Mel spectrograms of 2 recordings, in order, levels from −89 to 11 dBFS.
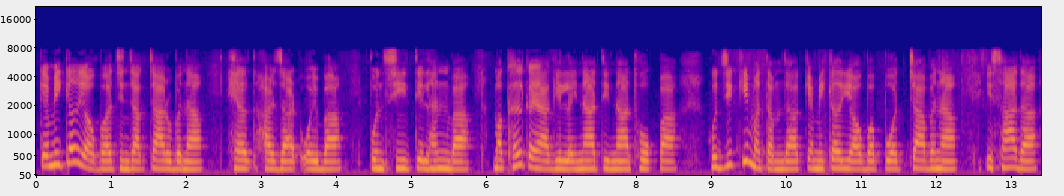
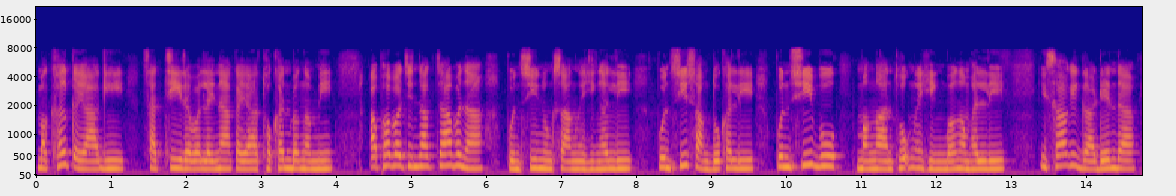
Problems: none marked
